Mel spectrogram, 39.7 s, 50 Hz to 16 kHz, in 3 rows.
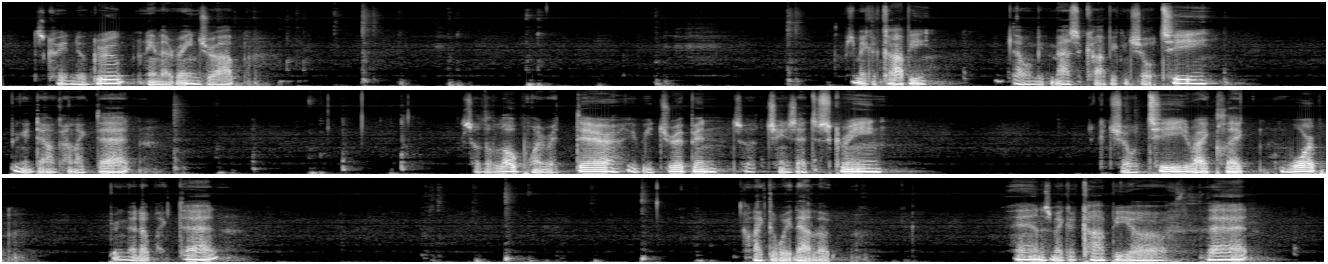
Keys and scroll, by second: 4.4 ctrl+v, 6.5 ctrl+t, 8.6 ctrl+j, 11.2 ctrl+t, 17.0 space, 24.4 ctrl+t, 31.2 space, 35.3 ctrl+1, 38.4 ctrl+j.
